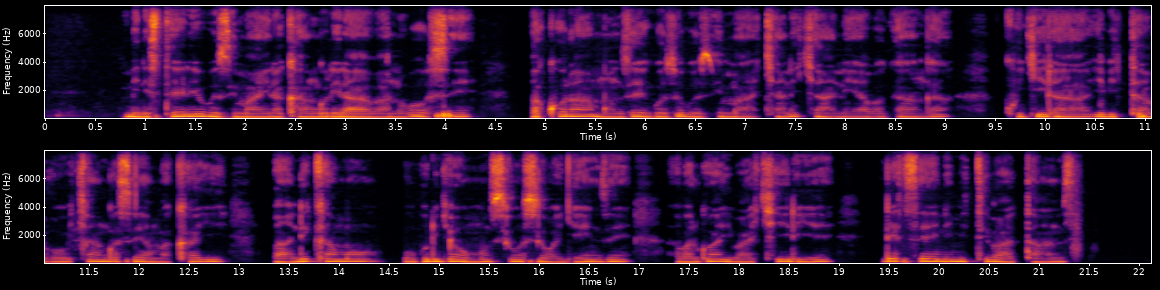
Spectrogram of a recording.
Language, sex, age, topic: Kinyarwanda, male, 18-24, health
